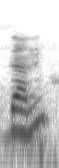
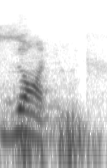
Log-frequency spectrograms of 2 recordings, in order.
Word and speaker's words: Amazon: It's not Zun, it's Zon, right?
